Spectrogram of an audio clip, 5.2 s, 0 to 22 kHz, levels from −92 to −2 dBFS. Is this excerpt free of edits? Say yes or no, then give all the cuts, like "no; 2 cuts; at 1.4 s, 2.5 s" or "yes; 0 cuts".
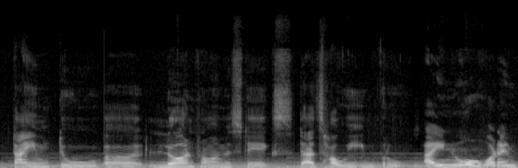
no; 3 cuts; at 1.0 s, 2.8 s, 4.2 s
